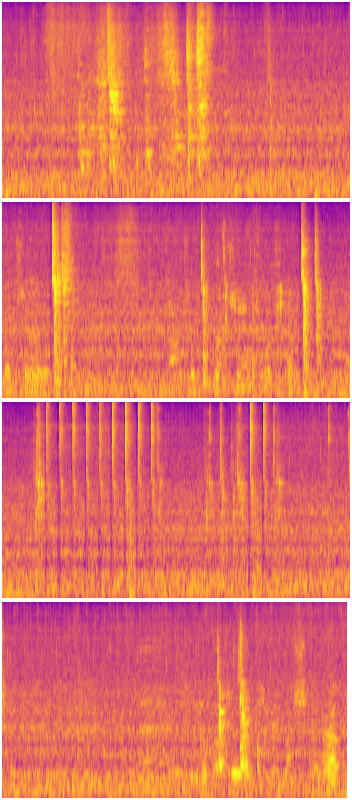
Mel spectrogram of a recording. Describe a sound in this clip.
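Metal pans clank and scrape as they are moved on a stovetop.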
